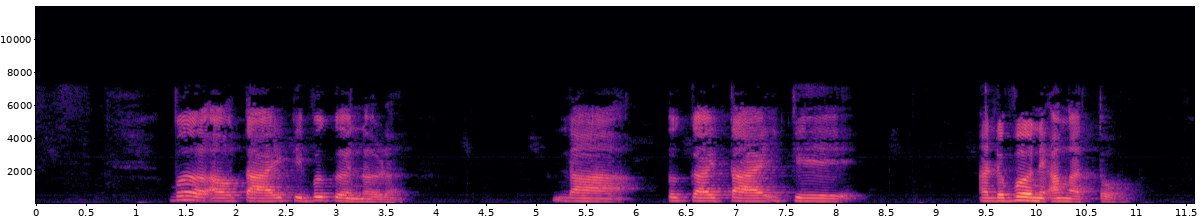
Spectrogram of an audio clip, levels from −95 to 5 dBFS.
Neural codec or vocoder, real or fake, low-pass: none; real; 7.2 kHz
